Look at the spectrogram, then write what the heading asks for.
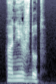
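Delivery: ordinary delivery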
